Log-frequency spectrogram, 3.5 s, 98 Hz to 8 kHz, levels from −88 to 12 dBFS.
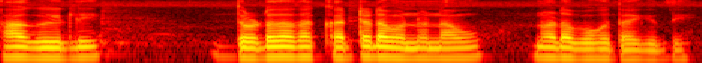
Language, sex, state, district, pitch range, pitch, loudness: Kannada, male, Karnataka, Koppal, 140-155 Hz, 150 Hz, -19 LUFS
